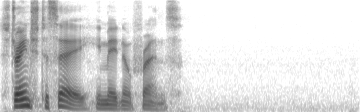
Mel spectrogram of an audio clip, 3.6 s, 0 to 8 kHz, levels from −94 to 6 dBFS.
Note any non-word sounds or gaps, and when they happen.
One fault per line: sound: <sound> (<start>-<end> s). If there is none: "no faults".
no faults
